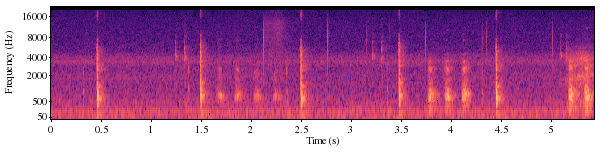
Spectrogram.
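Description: Clucking from chickens in the Minecraft video game, short sharp blips repeating at roughly one-second intervals with quicker clusters toward the end, clean and isolated over a faint background hum.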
